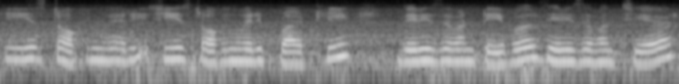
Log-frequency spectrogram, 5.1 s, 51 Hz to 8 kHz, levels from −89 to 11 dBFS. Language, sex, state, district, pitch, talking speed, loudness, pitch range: English, female, Punjab, Fazilka, 210 Hz, 225 wpm, -15 LUFS, 200-230 Hz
